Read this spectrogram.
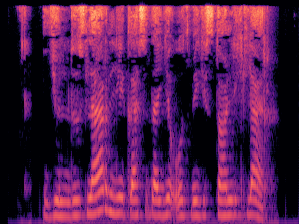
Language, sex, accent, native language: Uzbek, female, Farg'ona, Uzbek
